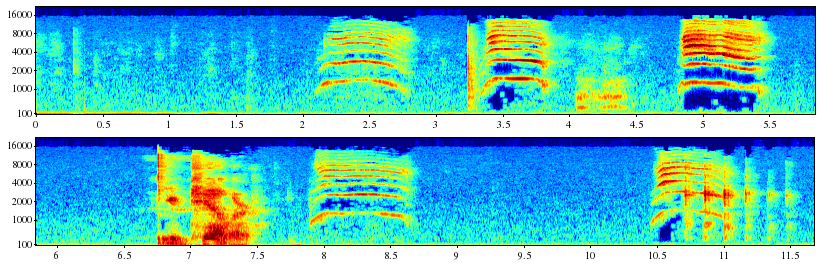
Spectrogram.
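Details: Morning nursing and play time with Shelby, a rescued mother cat estimated at two years old, and her three-month-old kittens. Clear, high, arched meows repeat about every second or two, broken once by a short burst of human voice.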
